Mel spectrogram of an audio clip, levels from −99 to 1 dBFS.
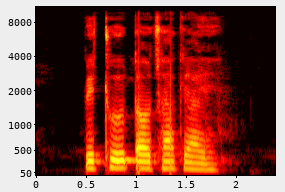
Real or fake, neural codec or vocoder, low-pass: fake; vocoder, 44.1 kHz, 128 mel bands, Pupu-Vocoder; 9.9 kHz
